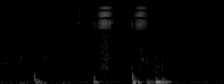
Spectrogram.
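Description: Pencil scratching on drawing paper in several short strokes, the loudest about a second in, with a few soft knocks of the pencil and hand against the paper.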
